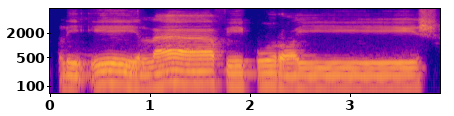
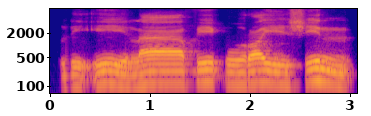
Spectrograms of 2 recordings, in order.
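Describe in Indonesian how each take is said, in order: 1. Vokal kata terakhir dibaca panjang, tanpa akhiran. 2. Kata terakhir dibaca pendek dan berakhiran -in. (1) "kalau diwakafkan berarti bacaan matlin" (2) "ini kalau diteruskan"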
